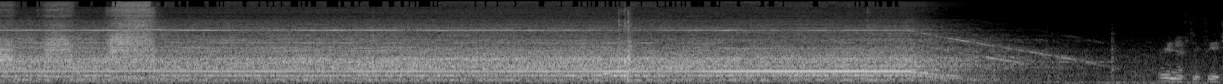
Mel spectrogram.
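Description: A Bissell Powerlifter 2920 vacuum cleaner runs with a loud, steady whine and a high motor tone. After about nine seconds it switches off and the pitch winds down, followed by a few faint clicks.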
